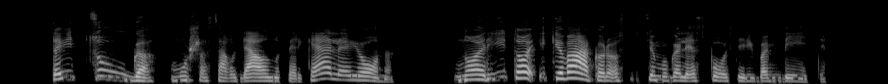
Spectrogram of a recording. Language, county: Lithuanian, Panevėžys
